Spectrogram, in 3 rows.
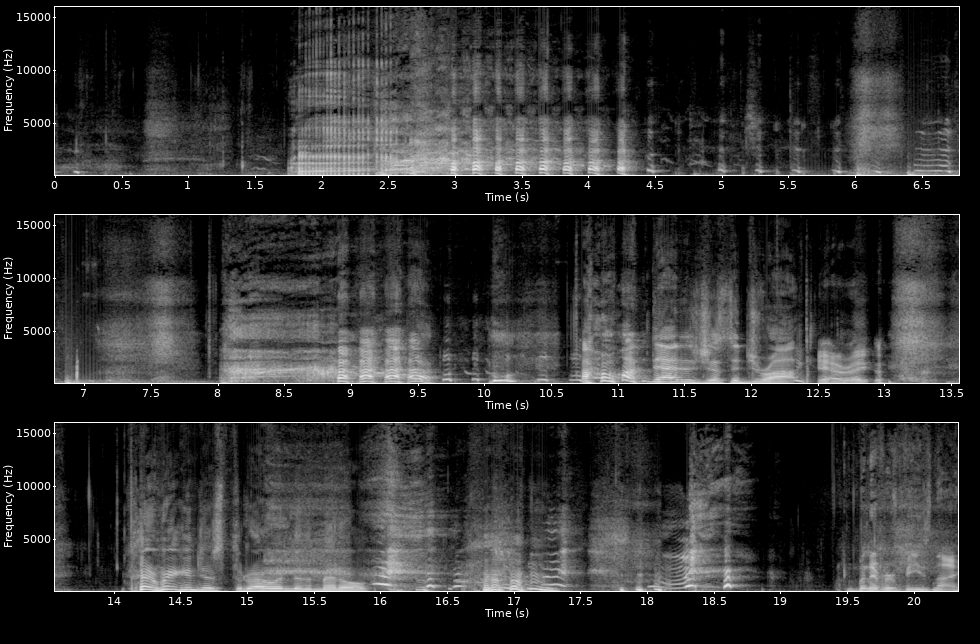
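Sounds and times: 
speech: 1.8s - 2.0s, 3.0s - 3.6s, 10.8s - 13.4s, 14.3s - 18.0s, 19.6s - 20.3s
loud drawn-out throaty belches: 1.8s - 2.7s
laughter: 2.4s - 6.9s, 8.0s - 11.7s, 15.0s - 18.8s.

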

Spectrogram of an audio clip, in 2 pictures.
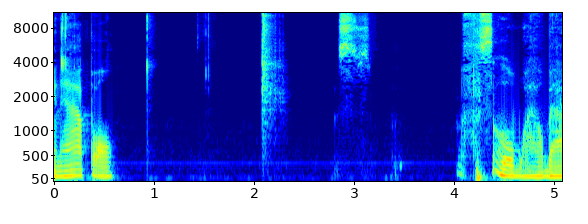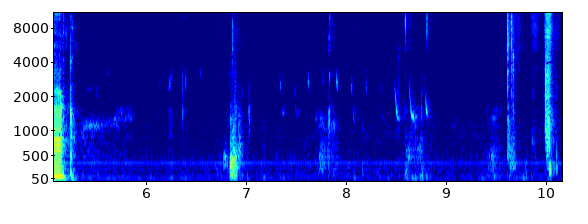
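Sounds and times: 
speech: 0.0s - 0.6s, 4.0s - 5.4s
faint steady hum: 0.0s - 10.1s
person drinking water with wet gulps and swallows: 6.2s - 10.1s.

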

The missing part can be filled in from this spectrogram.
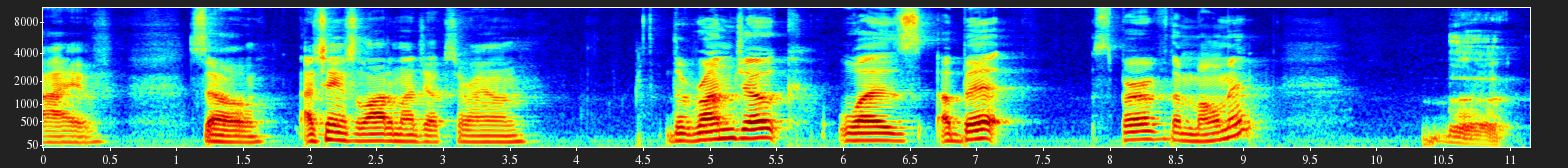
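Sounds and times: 
speech: 0.0s - 3.7s, 4.7s - 7.3s, 7.9s - 9.2s, 10.4s - 11.1s
loud throaty burp: 10.4s - 11.1s.

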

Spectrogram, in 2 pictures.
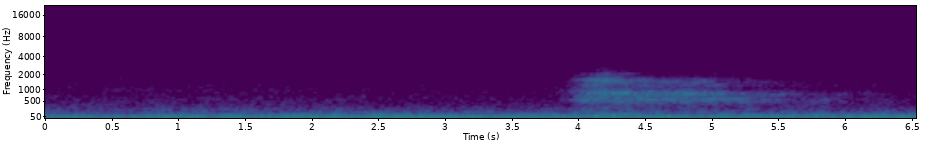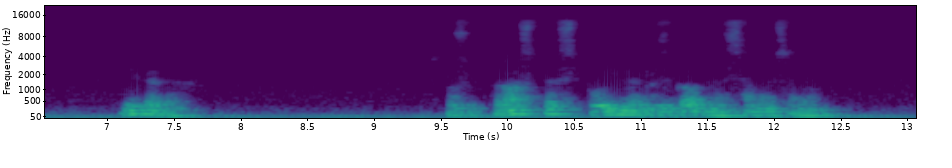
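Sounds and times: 
slow breathing in through the nose and out: 3.9s - 6.2s
speech: 9.9s - 12.5s.

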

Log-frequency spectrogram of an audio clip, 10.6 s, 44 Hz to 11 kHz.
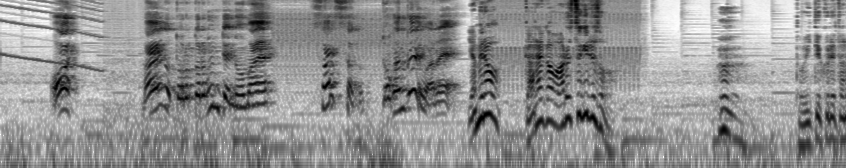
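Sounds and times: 
police siren: 0.0s - 5.4s, 6.1s - 8.1s
speech: 1.8s - 7.7s, 9.0s - 9.3s, 10.0s - 10.5s.

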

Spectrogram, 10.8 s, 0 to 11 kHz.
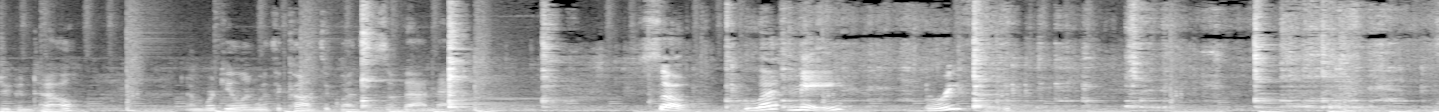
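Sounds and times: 
speech: 0.1s - 0.8s, 1.4s - 3.9s, 4.9s - 7.8s
hash browns sizzling in a pot: 2.2s - 10.7s.

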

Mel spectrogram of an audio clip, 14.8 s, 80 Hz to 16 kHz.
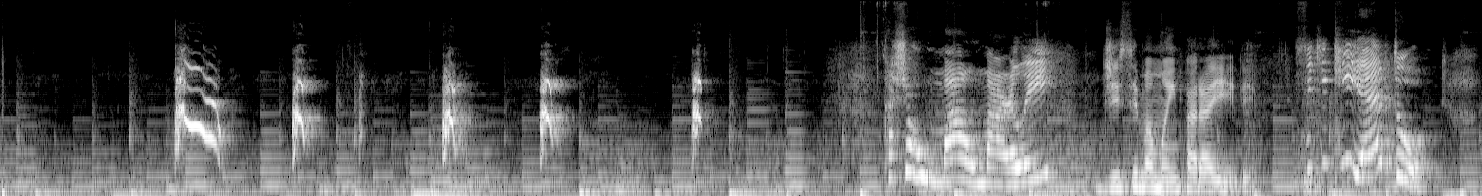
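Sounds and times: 
dog barking: 1.7s - 2.3s, 2.9s - 3.7s, 4.4s - 4.8s, 5.4s - 5.7s, 6.9s - 7.2s
dog yipping and whining: 1.7s - 2.3s, 2.9s - 3.2s, 4.4s - 4.8s, 5.4s - 5.7s
speech: 9.0s - 14.4s.

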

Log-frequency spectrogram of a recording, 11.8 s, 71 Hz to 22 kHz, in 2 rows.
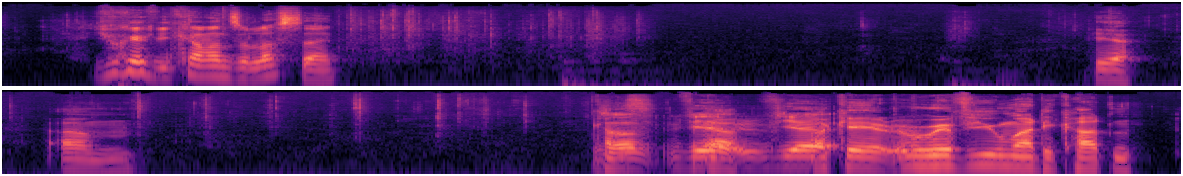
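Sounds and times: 
crinkling packaging: 0.0s - 3.4s, 4.7s - 9.2s
speech: 0.5s - 2.0s, 5.5s - 6.6s, 8.8s - 11.6s.

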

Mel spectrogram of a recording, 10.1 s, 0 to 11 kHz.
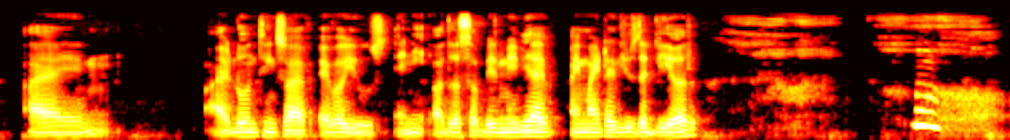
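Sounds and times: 
speech: 0.3s - 1.2s, 2.1s - 7.2s
voiced yawn: 9.2s - 10.0s.

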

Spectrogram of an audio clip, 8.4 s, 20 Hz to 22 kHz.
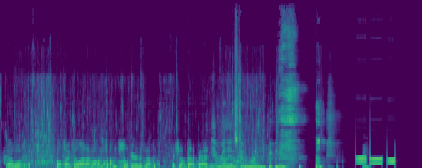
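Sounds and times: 
speech: 0.1s - 7.4s
short vocal sound: 4.6s - 5.0s, 5.6s - 6.9s
dual-pitched telephone keypad tones: 7.1s - 8.0s.

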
